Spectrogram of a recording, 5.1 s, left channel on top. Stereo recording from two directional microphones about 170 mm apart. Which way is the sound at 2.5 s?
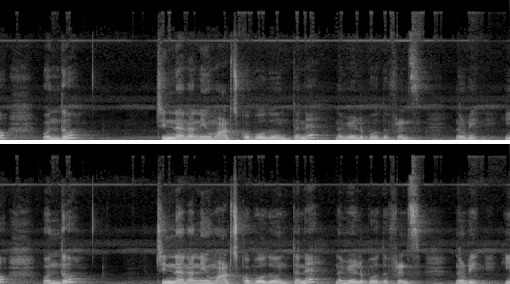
15° right (ahead or behind).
